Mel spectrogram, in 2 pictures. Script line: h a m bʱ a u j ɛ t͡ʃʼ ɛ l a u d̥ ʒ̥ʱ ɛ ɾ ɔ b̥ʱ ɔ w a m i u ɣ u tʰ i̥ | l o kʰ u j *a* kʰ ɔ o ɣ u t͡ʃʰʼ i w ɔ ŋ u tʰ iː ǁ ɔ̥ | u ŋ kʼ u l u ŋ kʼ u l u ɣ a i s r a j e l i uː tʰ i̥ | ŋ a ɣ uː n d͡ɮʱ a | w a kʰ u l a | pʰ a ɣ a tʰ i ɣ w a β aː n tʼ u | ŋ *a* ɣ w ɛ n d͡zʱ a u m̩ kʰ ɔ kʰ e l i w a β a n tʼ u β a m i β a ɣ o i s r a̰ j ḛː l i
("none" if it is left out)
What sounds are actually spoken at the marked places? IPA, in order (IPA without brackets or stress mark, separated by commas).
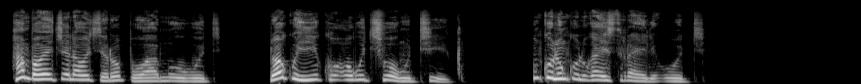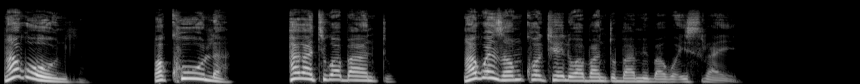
i, a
